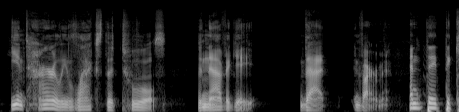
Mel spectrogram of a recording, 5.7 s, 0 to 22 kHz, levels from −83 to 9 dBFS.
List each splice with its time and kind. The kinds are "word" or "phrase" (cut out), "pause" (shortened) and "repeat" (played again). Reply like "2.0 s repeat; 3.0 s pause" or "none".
none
